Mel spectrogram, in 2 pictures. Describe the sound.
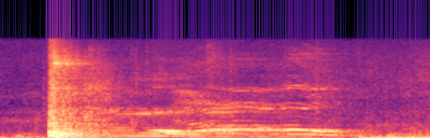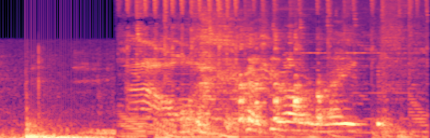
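A folding chair strikes a person in the back of the head with a loud, sharp thump. A low, drawn-out groan follows, then another heavy thud a few seconds later, and then overlapping voices.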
